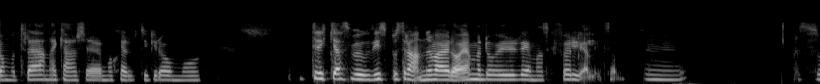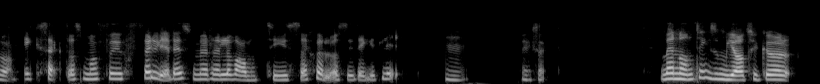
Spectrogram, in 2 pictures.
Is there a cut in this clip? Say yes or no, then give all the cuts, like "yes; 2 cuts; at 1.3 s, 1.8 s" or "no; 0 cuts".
no; 0 cuts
